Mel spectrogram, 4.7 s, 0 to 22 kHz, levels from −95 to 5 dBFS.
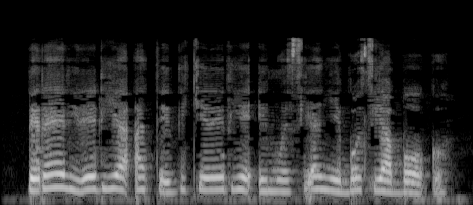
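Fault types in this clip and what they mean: HE-AAC compression: The heavy damage throughout the speech is likely from HE-AAC, and the sound points to a bitrate near 12 kbps. The treble is rebuilt from copied lower bands. So s sounds turn gritty and metallic. Nothing is heard above 11.1 kHz.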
